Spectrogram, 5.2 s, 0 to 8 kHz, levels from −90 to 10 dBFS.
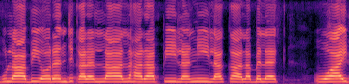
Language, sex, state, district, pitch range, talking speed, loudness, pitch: Hindi, female, Madhya Pradesh, Katni, 260-275 Hz, 135 wpm, -13 LUFS, 265 Hz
